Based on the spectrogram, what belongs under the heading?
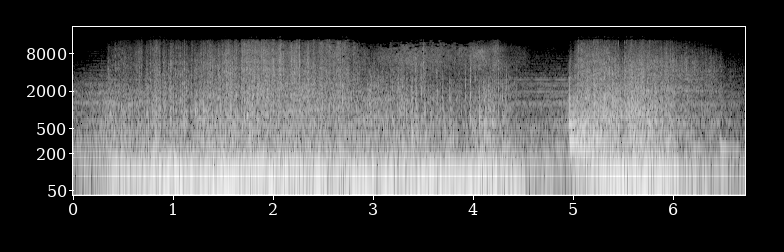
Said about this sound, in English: The Lord of the Rings movies were full of great monster sounds. One of my favorites was the fire-breathing demon called the Balrog. Sound designers created his menacing rumble by dragging a cinder block across a wooden floor.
